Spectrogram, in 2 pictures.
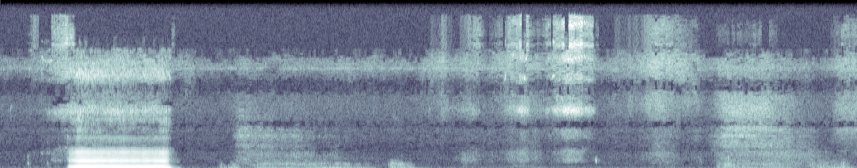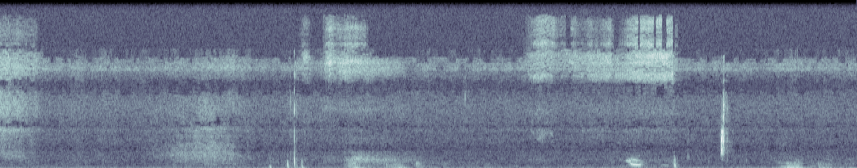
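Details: A Chihuahua snores with one short, harsh, fluttering rasp near the start, followed by a long run of quiet, soft breathing and faint snuffles.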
